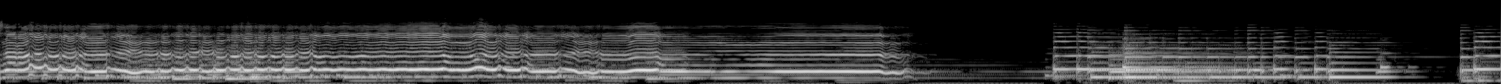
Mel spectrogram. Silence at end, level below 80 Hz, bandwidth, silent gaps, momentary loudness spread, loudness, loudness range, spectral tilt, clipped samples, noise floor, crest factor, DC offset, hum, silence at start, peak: 0 s; -54 dBFS; 7.2 kHz; none; 10 LU; -15 LUFS; 6 LU; -4.5 dB/octave; under 0.1%; -46 dBFS; 12 dB; under 0.1%; none; 0 s; -2 dBFS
